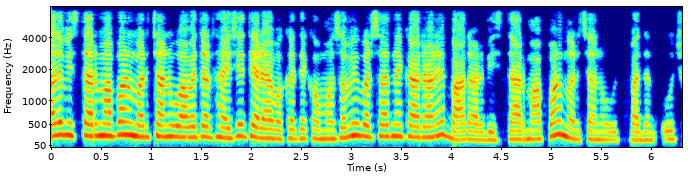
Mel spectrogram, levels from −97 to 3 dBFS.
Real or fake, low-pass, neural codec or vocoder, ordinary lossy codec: fake; 7.2 kHz; codec, 16 kHz in and 24 kHz out, 1 kbps, XY-Tokenizer; none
